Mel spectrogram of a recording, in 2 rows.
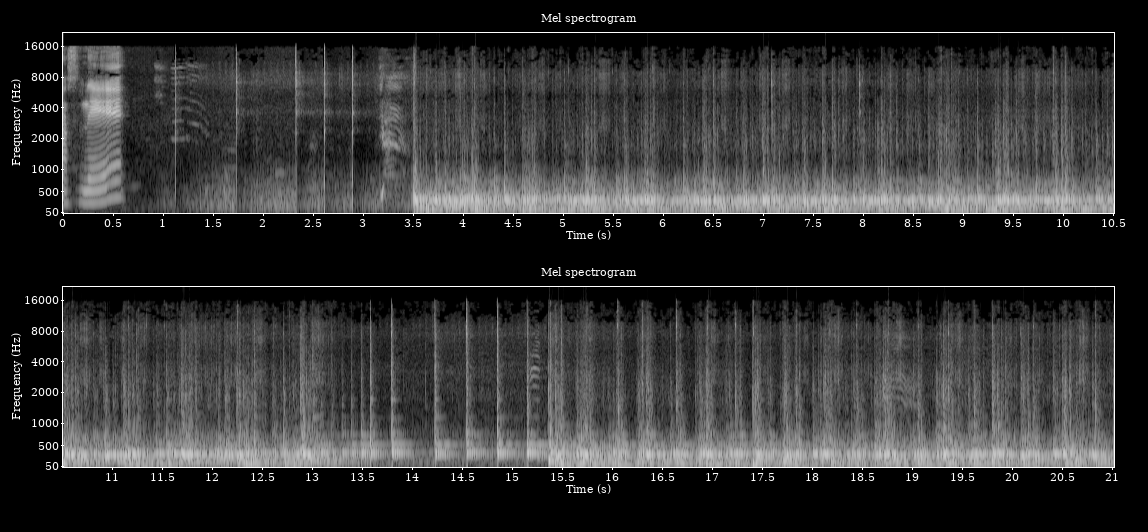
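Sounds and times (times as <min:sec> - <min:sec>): loud continuous drumming: 0:01.3 - 0:21.0.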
